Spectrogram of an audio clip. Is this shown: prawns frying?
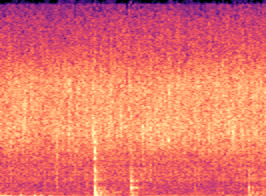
yes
